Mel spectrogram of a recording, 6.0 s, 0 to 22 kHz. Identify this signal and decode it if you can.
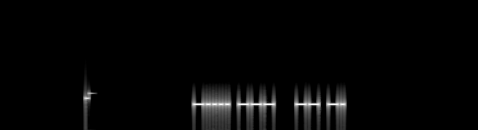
Morse code, heard as a keyed tone, about 30 wpm, 700 Hz. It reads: 6O MN
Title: Winter Field Day Exchanges Encore 30wpm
